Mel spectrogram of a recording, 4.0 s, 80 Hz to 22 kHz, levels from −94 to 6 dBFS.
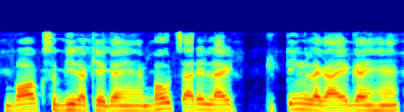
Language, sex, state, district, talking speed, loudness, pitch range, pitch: Hindi, male, Jharkhand, Deoghar, 160 wpm, -15 LUFS, 135-155 Hz, 145 Hz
